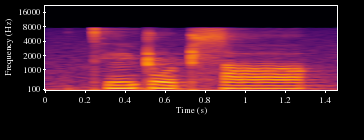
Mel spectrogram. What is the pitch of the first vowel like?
high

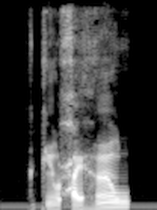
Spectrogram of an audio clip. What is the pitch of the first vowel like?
low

